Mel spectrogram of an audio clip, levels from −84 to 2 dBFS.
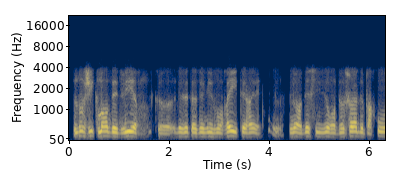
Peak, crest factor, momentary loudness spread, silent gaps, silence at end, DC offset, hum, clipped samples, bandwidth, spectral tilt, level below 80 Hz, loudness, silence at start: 0 dBFS; 16 dB; 11 LU; none; 0 s; under 0.1%; none; under 0.1%; 4.1 kHz; -9.5 dB/octave; -62 dBFS; -16 LUFS; 0.1 s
